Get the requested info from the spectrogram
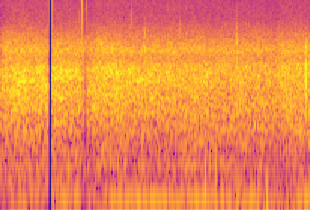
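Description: Steady wind noise on the microphone over a continuous low hum. The sound cuts out briefly under a second in.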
